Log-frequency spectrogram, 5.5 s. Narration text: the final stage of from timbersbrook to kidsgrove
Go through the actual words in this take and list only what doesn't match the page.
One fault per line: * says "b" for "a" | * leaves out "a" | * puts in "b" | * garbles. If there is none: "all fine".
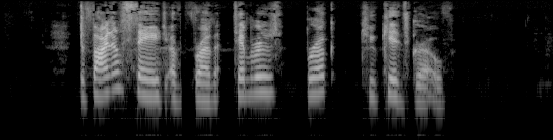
all fine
